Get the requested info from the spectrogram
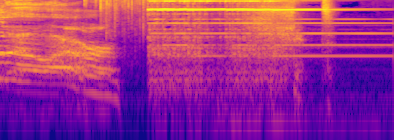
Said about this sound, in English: and I'm not answering it this time. Let it go to the answering machine.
